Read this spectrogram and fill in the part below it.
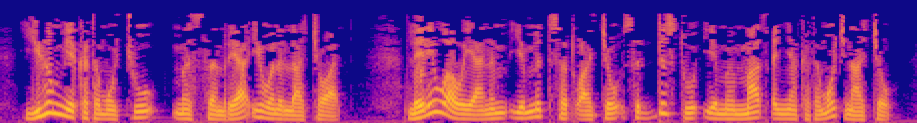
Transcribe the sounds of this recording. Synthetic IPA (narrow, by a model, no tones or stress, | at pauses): jɪɦɨmjɛkʰət̪ʰəmo̞t͡ʃːuməsəmɾjajʔɪho̞nɨlːat͡ʃːɛwa̰lː | əlewawjanɨmjɛmːɨt̪ːɨ̥sət̪ʼat͡ʃːɛwsɨd̪ːɨst̪ʰujɛməmːasʼəɲːakʰət̪ʰəmo̞t͡ʃːnat͡ʃːɛ̰w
